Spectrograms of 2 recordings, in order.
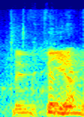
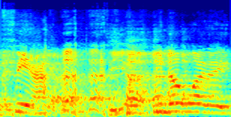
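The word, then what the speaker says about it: Mencía: it's It's still my favourite variety to pronounce. Menthea. Menthea. You know why they lisp? Because there was a king many years ago that had a bad lisp, and he was a very popular king.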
